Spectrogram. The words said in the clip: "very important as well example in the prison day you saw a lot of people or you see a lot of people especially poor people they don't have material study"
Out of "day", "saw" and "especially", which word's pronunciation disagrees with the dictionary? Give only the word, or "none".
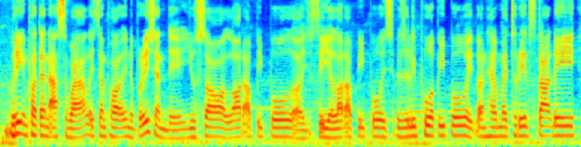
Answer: especially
